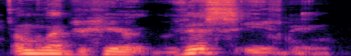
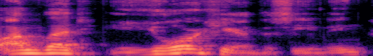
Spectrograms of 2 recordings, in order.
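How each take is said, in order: First: The word this carries the main stress. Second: The word you're carries the main stress. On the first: The person came on this particular day. "now you're you're happy that they are there on this particular day" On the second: This particular person is welcome, unlike others. "means that you are glad that the person specifically is there"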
